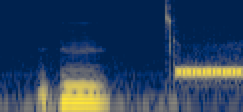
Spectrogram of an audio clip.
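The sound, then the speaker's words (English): A short voice is followed by a click, then a steady telephone ringback tone that hums on, loud and unbroken, through the end as the call goes unanswered. “Man, just keeps Man, ringing.”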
